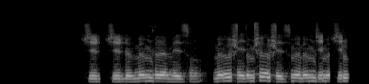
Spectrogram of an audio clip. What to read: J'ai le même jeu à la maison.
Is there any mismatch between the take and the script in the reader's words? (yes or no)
yes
